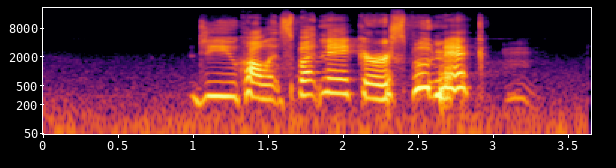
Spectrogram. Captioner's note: voice cracks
